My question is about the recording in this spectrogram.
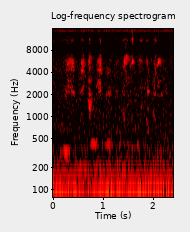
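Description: Near silence, with a few faint soft ticks and rustles from hands handling a small plastic glue bottle.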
